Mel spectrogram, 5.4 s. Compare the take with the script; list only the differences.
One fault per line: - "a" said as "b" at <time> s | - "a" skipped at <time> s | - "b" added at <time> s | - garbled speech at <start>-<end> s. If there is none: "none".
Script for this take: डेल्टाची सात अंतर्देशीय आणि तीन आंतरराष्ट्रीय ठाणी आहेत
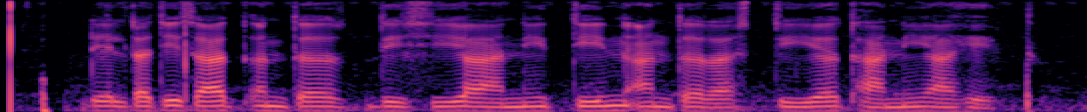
none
